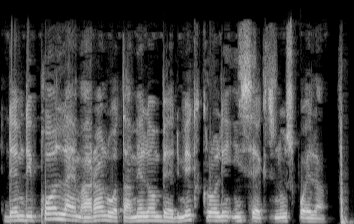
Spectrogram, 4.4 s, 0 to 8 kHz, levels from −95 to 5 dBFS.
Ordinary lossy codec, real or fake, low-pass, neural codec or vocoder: AAC, 32 kbps; real; 7.2 kHz; none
